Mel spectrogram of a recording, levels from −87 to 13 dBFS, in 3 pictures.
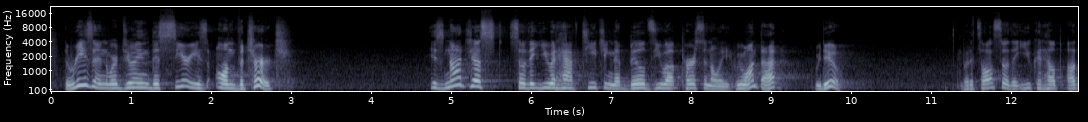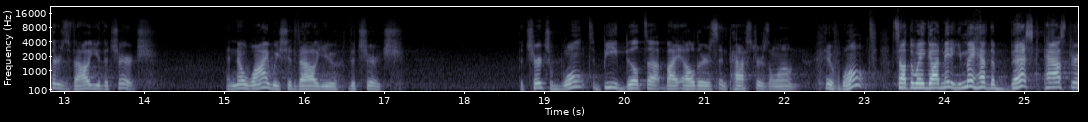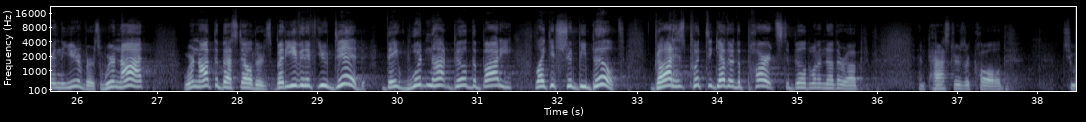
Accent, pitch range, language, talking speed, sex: American, 165-235 Hz, English, 180 wpm, male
